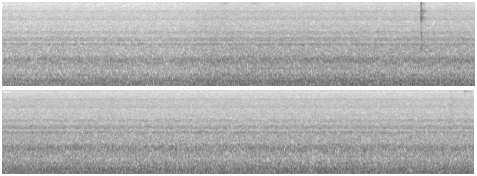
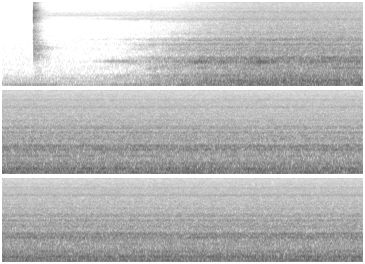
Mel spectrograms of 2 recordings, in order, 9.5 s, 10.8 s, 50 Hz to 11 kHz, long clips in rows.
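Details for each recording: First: Goodman gas furnace after replacing the vent air pressure switch (part B13701-42), which had caused three-flash pressure fault codes with inducer running but no ignition; after reset, steady inducer whoosh, faint igniter click, flame lights: normal startup. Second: Goodman gas furnace before pressure switch replacement: a click, then the inducer fan's steady whoosh with no burner ignition; the control board flashes three times, indicating an air pressure switch fault.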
